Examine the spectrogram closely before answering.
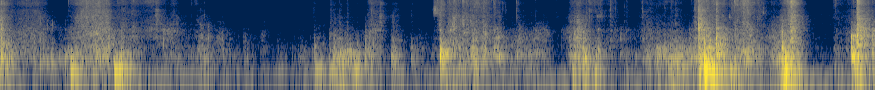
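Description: A parcel being opened by hand: irregular scraping and rustling of the packaging, with a few sharp knocks, the loudest near the end.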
